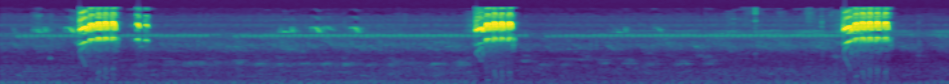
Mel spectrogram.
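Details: Female Japanese white-eye calling to a male: three short, harsh, buzzy bursts of high notes about three seconds apart, with faint chips, a continuous thin high whine and low rustle between them.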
